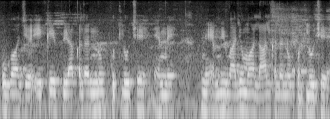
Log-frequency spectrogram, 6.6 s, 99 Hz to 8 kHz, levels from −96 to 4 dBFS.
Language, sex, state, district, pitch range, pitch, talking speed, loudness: Gujarati, male, Gujarat, Gandhinagar, 120-130 Hz, 125 Hz, 155 wpm, -13 LUFS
